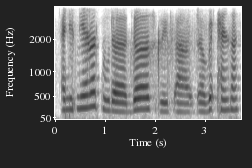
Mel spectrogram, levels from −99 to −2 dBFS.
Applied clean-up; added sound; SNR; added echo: neural mask model Resemble Enhance denoiser.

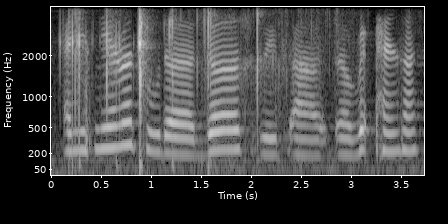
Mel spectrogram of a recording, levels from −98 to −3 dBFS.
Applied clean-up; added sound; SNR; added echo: none; Crackle; 2 dB; none.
